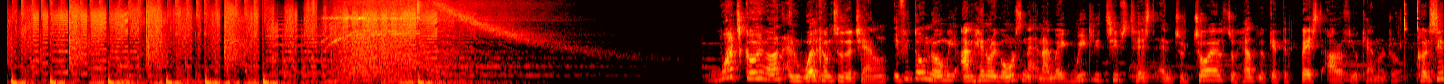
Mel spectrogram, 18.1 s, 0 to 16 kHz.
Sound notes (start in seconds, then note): 0.3 intro music; 3.5 motor whirring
